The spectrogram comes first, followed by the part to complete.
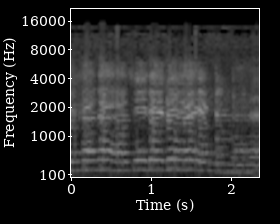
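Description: Amazigh folk song from the Middle Atlas: a voice singing with a wavering, ornamented line over a plucked loutar.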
